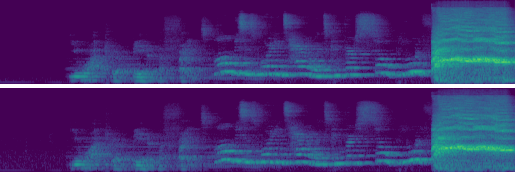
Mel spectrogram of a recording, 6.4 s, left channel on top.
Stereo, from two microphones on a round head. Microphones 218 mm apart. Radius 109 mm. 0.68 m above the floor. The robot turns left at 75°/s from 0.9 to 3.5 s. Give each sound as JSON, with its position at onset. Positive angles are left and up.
{"t": 0.9, "sound": "a man speaking", "azimuth_deg": 75, "distance_m": 1.7}
{"t": 2.7, "sound": "a woman speaking", "azimuth_deg": 100, "distance_m": 0.7}
{"t": 5.4, "sound": "a scream", "side_deg": 15, "distance_m": 0.7}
